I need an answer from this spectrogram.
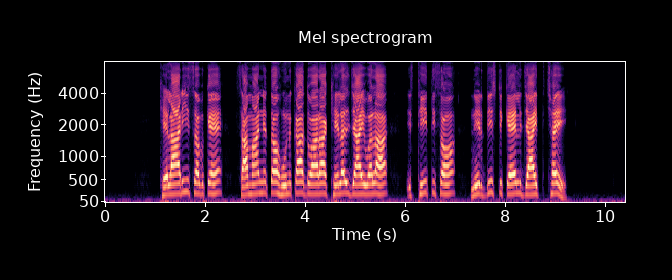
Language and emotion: Maithili, neutral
